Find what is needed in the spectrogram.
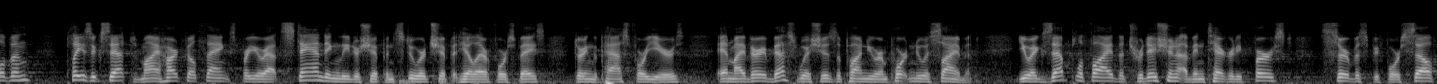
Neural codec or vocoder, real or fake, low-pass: none; real; 7.2 kHz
